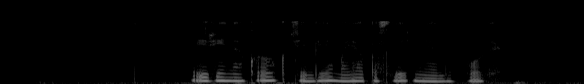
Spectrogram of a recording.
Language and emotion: Russian, sad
